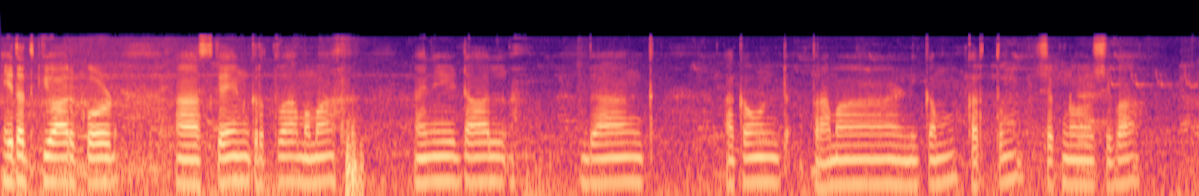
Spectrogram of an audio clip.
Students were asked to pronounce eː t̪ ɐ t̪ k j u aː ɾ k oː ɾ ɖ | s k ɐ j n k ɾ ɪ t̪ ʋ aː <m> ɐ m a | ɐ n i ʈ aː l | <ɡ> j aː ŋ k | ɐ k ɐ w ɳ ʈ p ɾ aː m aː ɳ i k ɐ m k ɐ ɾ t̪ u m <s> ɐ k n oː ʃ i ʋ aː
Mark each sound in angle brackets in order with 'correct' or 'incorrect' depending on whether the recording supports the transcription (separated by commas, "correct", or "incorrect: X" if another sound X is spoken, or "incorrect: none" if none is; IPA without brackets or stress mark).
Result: correct, incorrect: b, incorrect: ʃ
